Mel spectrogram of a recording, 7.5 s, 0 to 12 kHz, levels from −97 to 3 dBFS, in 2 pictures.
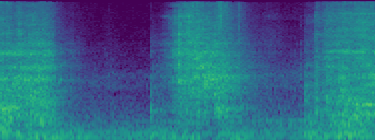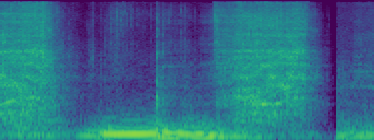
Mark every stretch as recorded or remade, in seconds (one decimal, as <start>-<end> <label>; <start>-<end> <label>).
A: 0.0-1.4 recorded; 1.4-4.3 remade; 4.3-5.8 recorded; 5.8-7.5 remade

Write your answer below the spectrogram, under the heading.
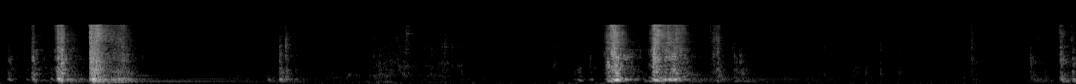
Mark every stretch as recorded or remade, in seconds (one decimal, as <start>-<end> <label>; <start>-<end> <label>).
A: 0.0-0.7 remade; 0.7-5.5 recorded; 5.5-6.9 remade; 6.9-10.8 recorded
